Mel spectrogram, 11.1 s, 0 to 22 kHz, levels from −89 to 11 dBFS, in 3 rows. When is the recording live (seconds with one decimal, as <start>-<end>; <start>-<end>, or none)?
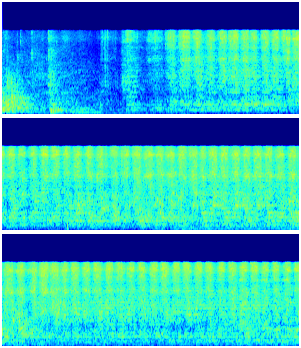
0.0-5.0; 6.2-7.4; 8.2-11.1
